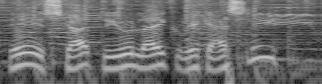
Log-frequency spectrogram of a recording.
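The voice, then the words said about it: Put-on French-Canadian accent. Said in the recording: “in his kind of French-Canadian accent”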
